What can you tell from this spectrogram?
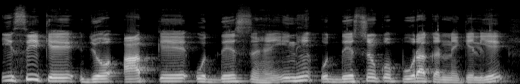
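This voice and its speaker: A man's voice: mid-range voice, expressive, a little slow, a bit bright. A man teaching a current affairs lesson for exam preparation, walking through a map and telling listeners again and again to remember key facts. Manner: explanatory, repeats key facts and says "remember this" over and over.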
